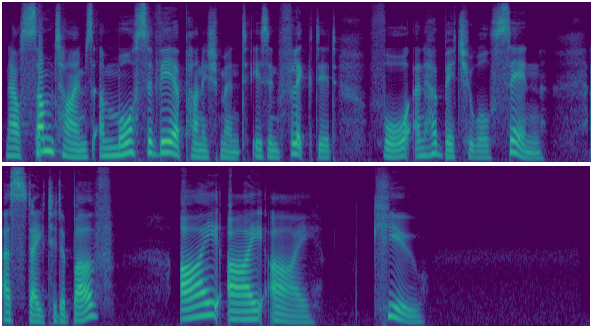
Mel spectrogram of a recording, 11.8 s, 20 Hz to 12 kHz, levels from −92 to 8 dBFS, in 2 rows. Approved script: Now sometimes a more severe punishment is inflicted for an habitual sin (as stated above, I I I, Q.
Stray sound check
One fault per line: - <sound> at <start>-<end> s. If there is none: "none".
none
